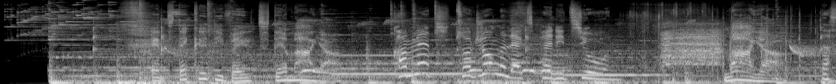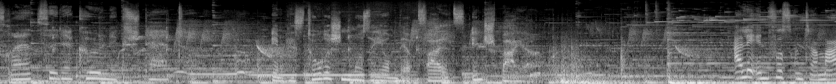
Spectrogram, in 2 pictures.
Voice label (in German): Funkspot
